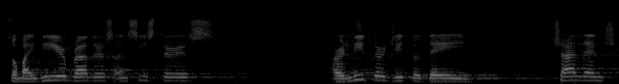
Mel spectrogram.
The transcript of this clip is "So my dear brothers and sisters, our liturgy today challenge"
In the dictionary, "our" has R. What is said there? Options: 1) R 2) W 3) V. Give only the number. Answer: 1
